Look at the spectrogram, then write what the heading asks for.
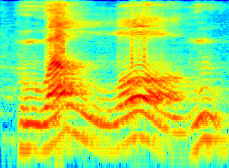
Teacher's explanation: sebelum lo itu ada huruf yaitu hamzah wasal yang dia dibaca fathah a, sehingga lam pada lafdzul jalalah ini dibaca tebal.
